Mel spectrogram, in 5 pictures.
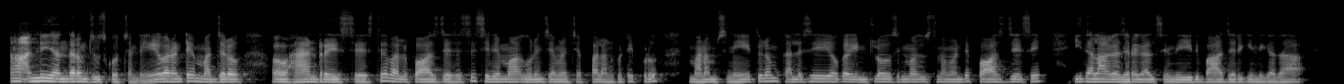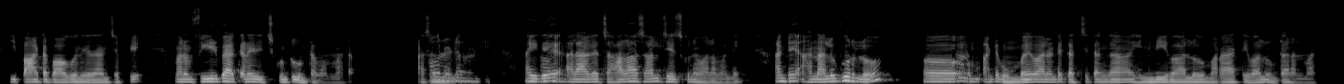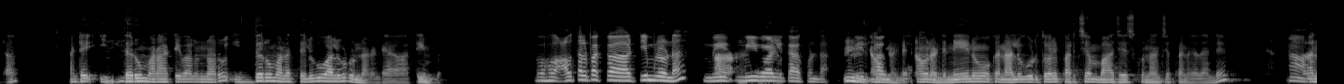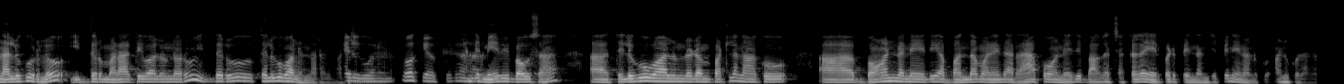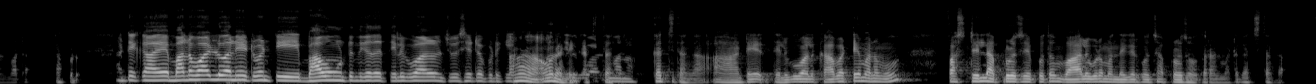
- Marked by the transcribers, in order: in English: "హ్యాండ్ రైజ్"; in English: "పాజ్"; in English: "పాజ్"; in English: "టీంలో"; in English: "టీమ్‌లోనా"; other background noise; in English: "మే బీ"; in English: "బాండ్"; in English: "రాపో"; in English: "ఫస్ట్"; in English: "అప్రోచ్"; in English: "అప్రోచ్"
- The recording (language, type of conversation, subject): Telugu, podcast, నీవు ఆన్‌లైన్‌లో పరిచయం చేసుకున్న మిత్రులను ప్రత్యక్షంగా కలవాలని అనిపించే క్షణం ఎప్పుడు వస్తుంది?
